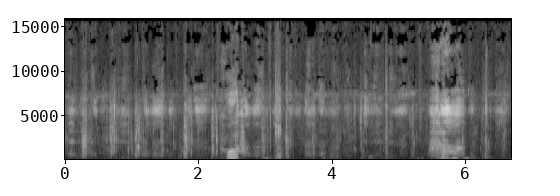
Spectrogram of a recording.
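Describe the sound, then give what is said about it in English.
Footsteps of people jogging keep a steady, regular beat of soft thuds, with brief voice sounds among the steps and a louder patch of noise near the end. “But we gotta keep jogging.”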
